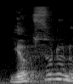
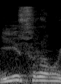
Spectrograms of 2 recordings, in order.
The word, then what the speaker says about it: 易水: 그래서 내가 여기는 이수라고 읽는 것이 아니고 역수로 읽어야 한다.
